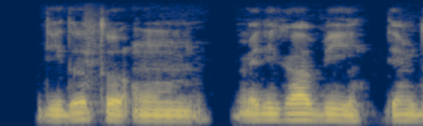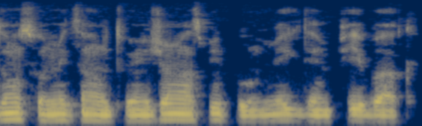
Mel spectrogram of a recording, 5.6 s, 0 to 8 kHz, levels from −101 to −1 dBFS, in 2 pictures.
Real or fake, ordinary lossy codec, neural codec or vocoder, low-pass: real; none; none; none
